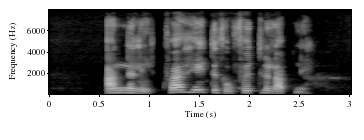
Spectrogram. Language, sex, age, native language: Icelandic, female, 40-49, Icelandic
